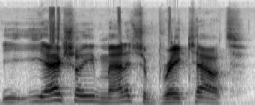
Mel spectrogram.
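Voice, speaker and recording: A man's voice: on the high side, normal speed, pushed and bright. A man chatting casually as he comments on a documentary.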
